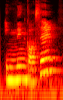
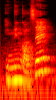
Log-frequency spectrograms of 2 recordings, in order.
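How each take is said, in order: No difference in how they are said.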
